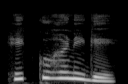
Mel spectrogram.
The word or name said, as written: ಹಿಕ್ಕುಹಣಿಗೆ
